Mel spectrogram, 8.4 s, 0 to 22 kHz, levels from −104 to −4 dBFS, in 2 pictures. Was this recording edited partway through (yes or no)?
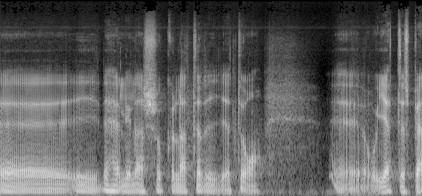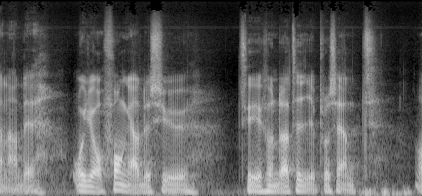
no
